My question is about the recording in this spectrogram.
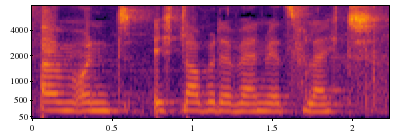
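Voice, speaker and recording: A woman's voice: mid-range voice, little pitch movement, fairly quick, dark tone. A woman chatting casually and playfully as a podcast host. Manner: giggly, playful. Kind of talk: casual chat. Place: holiday apartment by the sea. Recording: clearly noisy location recording.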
